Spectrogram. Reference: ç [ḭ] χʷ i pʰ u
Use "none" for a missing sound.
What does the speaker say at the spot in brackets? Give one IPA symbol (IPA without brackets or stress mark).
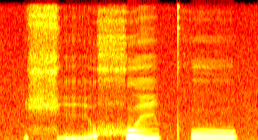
ḭ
